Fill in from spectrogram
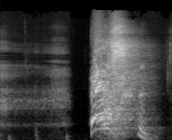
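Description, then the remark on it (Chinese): A single loud, explosive sneeze bursts out after a soft breathy lead-in and a brief pause, its hissing spray ending in a short voiced tail. No talking. “我就看，我一直想要打喷嚏，”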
